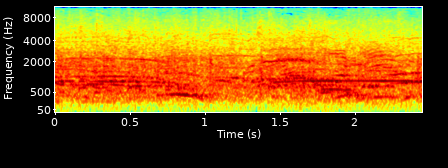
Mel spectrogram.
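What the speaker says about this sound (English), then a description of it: "Markham's going to get a round of applause" Baseball crowd at a Troy vs Little Rock game giving steady applause, a dense even wash of clapping from a large stadium audience, with an announcer talking over it.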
